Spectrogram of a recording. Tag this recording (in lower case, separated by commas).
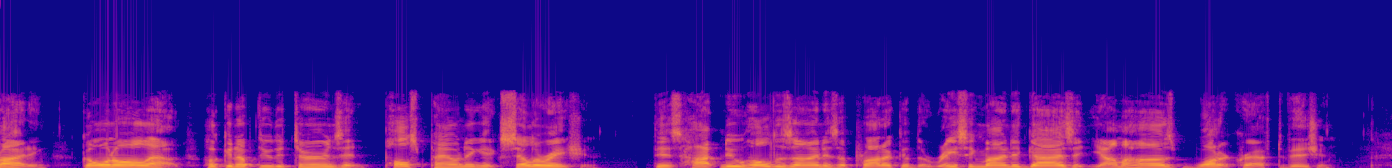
speech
